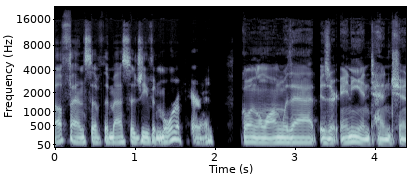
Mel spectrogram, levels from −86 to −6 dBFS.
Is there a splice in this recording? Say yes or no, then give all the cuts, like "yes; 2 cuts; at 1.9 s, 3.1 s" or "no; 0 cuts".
yes; 2 cuts; at 2.3 s, 3.3 s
